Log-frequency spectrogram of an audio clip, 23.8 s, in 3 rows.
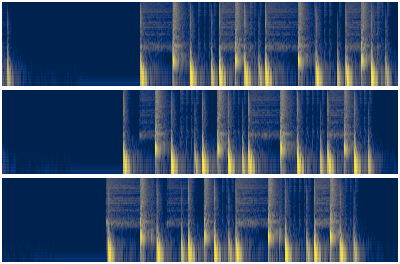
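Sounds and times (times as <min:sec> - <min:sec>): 
MIDI drums: 0:02.8 - 0:07.7, 0:10.4 - 0:15.3, 0:18.0 - 0:23.0.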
